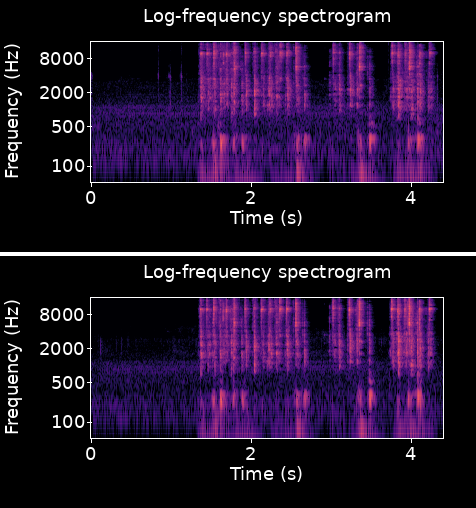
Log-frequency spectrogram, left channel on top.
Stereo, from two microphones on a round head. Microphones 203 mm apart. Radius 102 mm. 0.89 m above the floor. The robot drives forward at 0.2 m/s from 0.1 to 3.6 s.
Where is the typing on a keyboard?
35° right (ahead or behind), 0.8 m; by 4.3 s 65° right (ahead or behind), 0.5 m.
